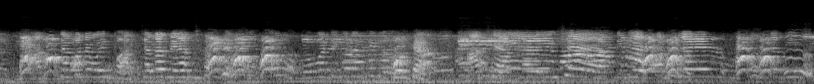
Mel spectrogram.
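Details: Labrador Retriever puppies, black and chocolate, offered in Barrackpore, West Bengal, give a busy run of high, arching yelps and whimpers, many overlapping and rising then falling, with people talking nearby.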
